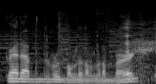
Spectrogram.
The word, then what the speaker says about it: Greta Thunberg: It was 16-year-old climate activist Greta Thunberg.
